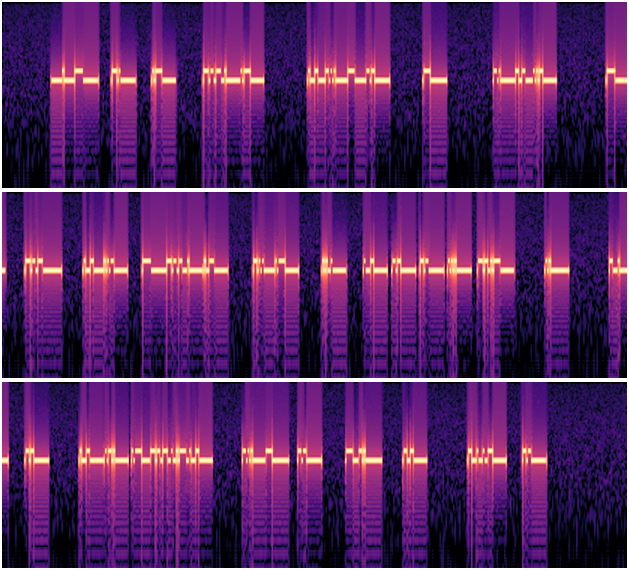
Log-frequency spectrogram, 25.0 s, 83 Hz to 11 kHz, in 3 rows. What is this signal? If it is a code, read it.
TTY/TDD text telephone tones (45.45 baud Baudot), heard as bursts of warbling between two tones, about 400 Hz shift, 1600 Hz centre. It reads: THE NEUROLOGIST MUST CAREFULLY EXCLUDE NEUROLOGICAL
